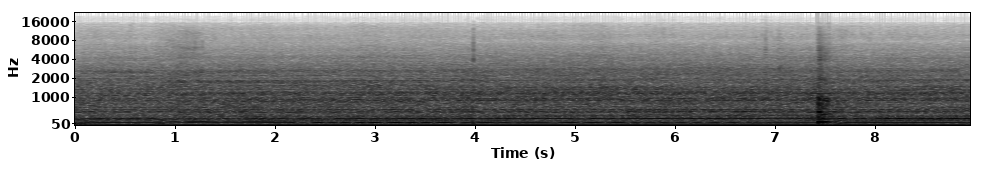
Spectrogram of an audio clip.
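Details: Can-Am Spyder idling after a cold start at about 22 degrees in winter: steady, even low idle with one light click midway, no misfire or knock; runs fine.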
